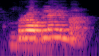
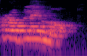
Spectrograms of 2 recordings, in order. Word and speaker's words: problema: The stress falls on the next to last syllable. Like amo. This is rule 1. It goes on the next to last. A vowel, N or S. Let's see here. Oh, here's one. Problema. It's not problemo.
